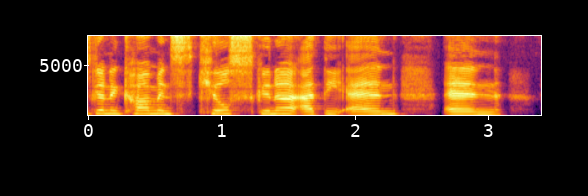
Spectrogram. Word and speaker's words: Sukuna: You literally just ignore the first U and say Skina. It is not that hard. Doesn't have an R in it. Nothing. You just forget the first U.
